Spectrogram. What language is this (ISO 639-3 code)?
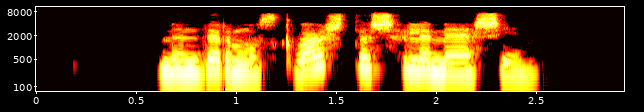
mrj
